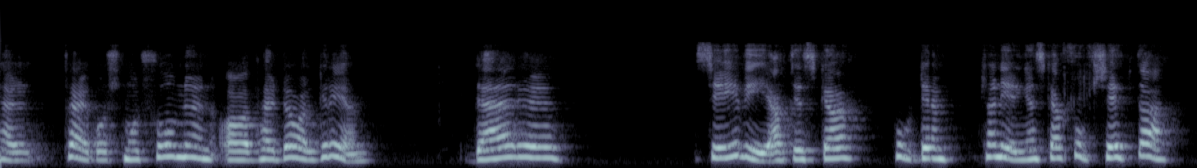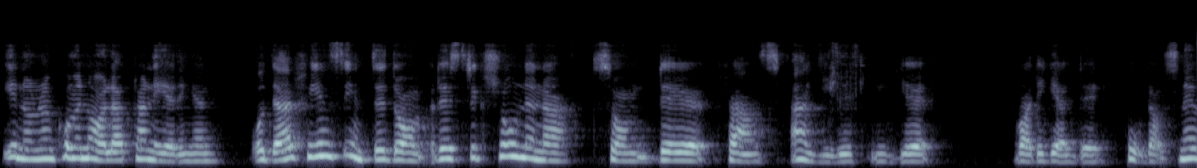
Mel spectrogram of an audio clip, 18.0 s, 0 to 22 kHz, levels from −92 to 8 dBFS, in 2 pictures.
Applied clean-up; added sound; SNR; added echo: neural mask model DeepFilterNet 3.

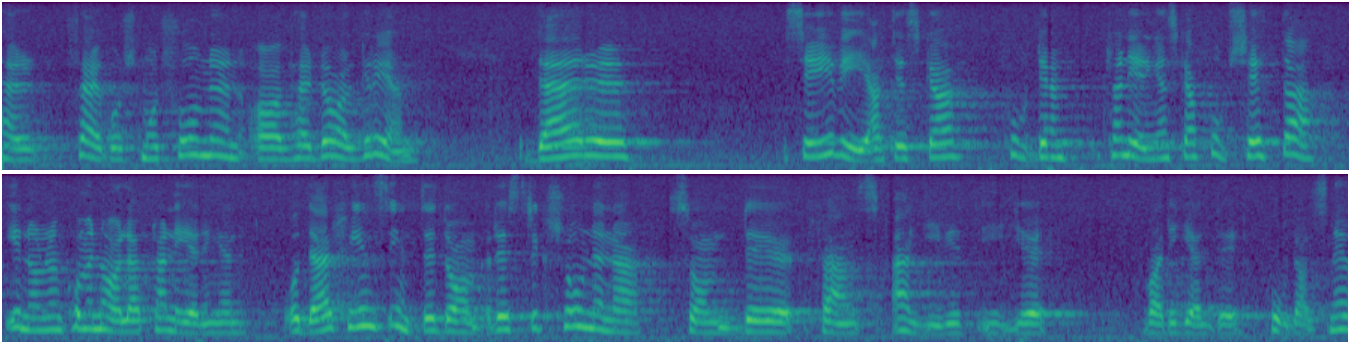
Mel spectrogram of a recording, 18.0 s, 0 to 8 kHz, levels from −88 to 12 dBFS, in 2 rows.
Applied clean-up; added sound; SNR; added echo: none; none; none; none.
